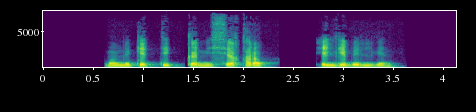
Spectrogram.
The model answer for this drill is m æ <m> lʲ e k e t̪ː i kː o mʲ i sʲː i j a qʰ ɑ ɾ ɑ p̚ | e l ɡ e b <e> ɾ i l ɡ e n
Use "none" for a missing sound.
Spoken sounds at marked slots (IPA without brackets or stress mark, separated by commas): m, e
